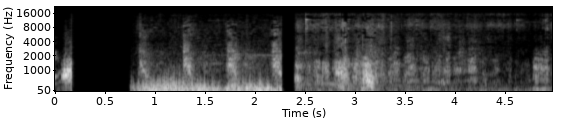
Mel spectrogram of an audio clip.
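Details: Dogfight at a dog park, aggressive dogs scuffling: dense rumbling growls and snarls in several abrupt bursts, split by brief silent cuts, with a few yelps and faint voices near the end.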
